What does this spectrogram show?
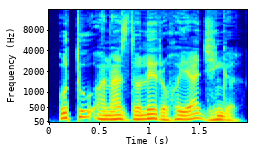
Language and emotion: Santali, neutral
